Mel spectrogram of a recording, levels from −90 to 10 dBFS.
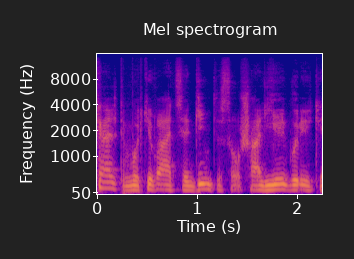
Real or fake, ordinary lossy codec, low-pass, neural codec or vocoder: fake; AAC, 96 kbps; 14.4 kHz; codec, 44.1 kHz, 2.6 kbps, DAC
